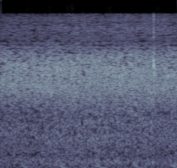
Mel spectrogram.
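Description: Rain pours steadily outdoors, a dense, even hiss of drops striking surfaces, loud and continuous with no voices.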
